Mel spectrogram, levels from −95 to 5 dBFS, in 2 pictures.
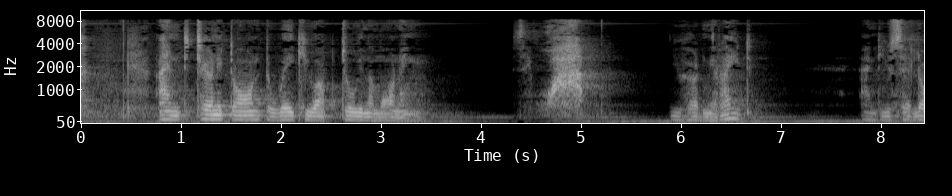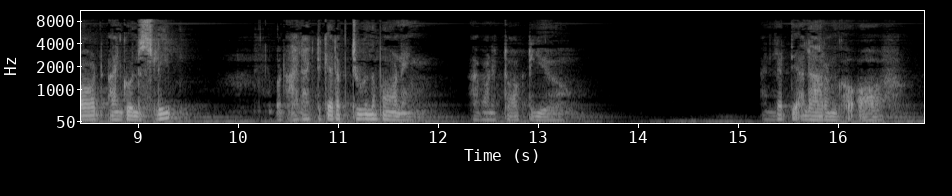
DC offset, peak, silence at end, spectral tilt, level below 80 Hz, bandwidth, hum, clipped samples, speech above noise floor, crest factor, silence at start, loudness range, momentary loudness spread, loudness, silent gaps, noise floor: under 0.1%; -12 dBFS; 0 s; -4 dB/octave; -60 dBFS; 8.4 kHz; none; under 0.1%; 43 dB; 24 dB; 0 s; 13 LU; 20 LU; -33 LUFS; none; -76 dBFS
